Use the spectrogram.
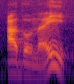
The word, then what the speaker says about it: Adonai: el nombre de Adonai, no Adonai, hermano, Adonai, acento en la I, para mostrar que dice el Señor.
